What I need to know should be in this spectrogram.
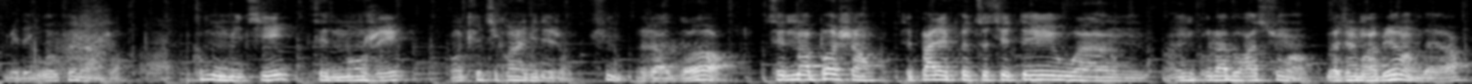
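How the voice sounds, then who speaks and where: Young man, French accent, rapid speech, dark mellow tone, soft guitar underneath. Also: mid-range voice. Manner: chatty, sassy, swears freely, talks with mouth full. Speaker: vlogger reacting to viewer stories. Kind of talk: casual reaction vlog while eating.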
